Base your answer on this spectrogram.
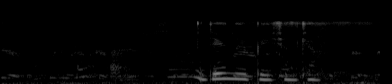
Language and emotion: Russian, neutral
